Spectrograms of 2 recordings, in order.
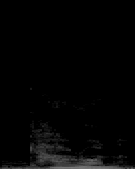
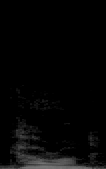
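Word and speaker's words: Charon: c h a r o n as in Caron the ferryman of the Dead karon who in exchange for the right coin helps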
